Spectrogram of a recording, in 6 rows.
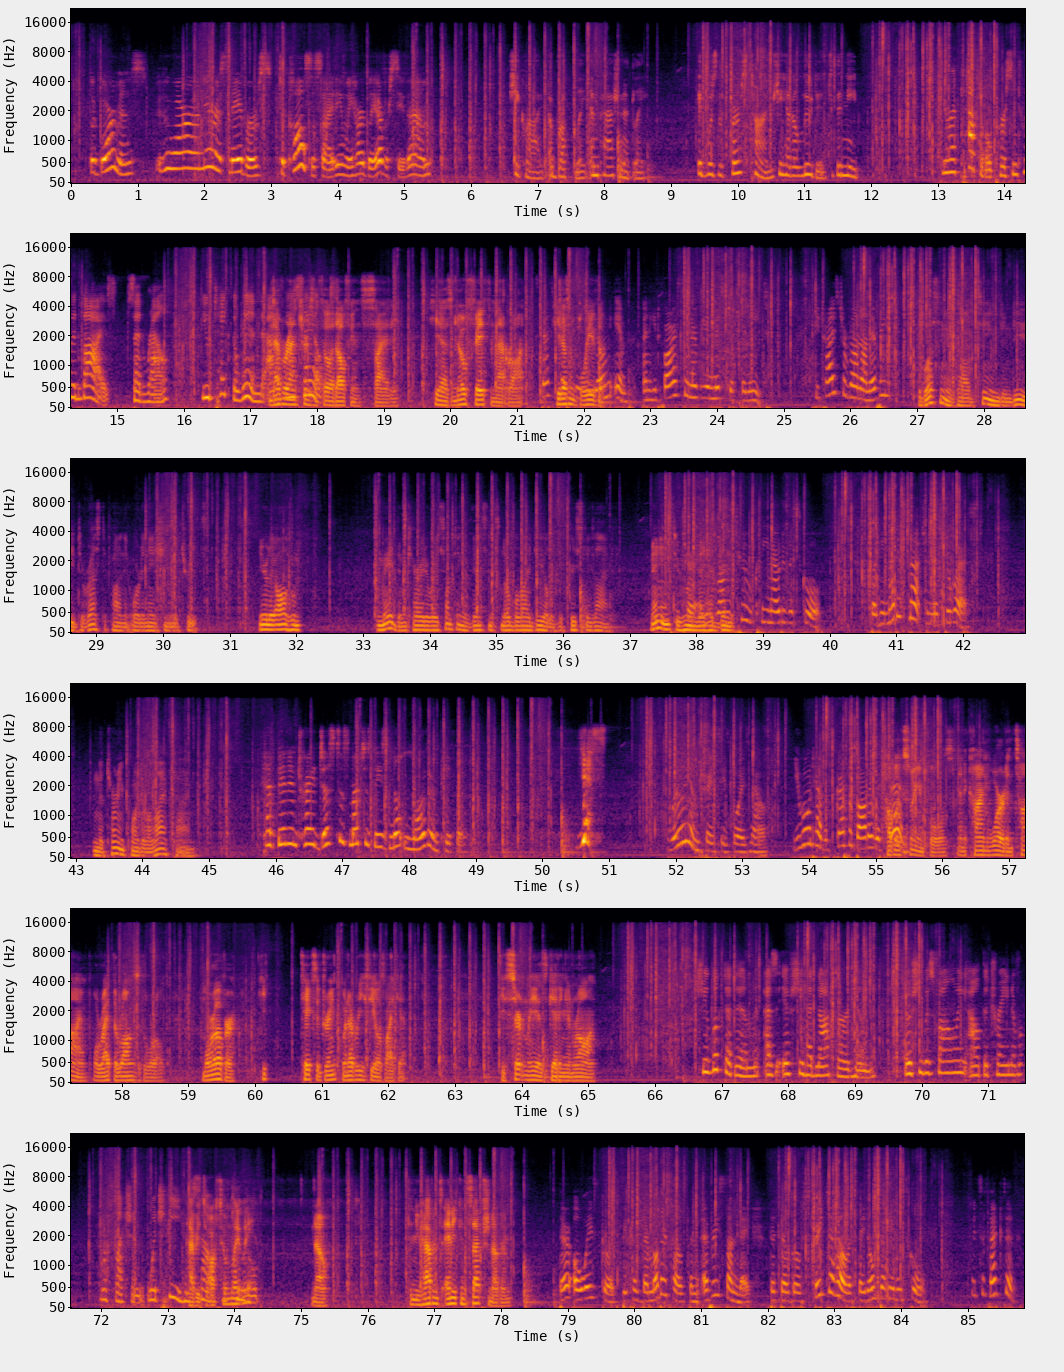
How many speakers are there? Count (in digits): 6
